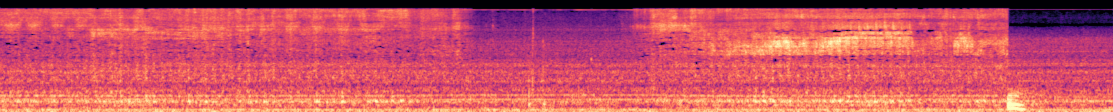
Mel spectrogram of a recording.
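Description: Sandpaper hisses against a spinning piece of wood.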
